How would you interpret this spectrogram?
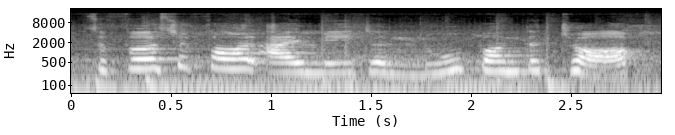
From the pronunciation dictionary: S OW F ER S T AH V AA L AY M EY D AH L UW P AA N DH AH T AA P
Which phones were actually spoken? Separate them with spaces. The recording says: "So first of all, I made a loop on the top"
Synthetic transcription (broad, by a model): S OW F ER S T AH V AA L AY M EY D AH L UW P AA N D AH T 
